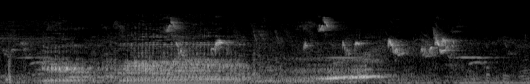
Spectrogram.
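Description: Birds chirping: many short, high chirps throughout. A louder, lower sound lasts about two seconds near the start, and a short low call comes about three and a half seconds in.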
